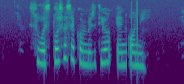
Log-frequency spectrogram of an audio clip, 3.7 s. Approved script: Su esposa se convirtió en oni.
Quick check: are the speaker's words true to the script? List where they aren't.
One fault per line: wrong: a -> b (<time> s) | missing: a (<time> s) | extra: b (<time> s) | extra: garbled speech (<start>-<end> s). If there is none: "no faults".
no faults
